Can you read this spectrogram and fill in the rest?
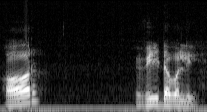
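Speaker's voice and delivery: "VCC", "और", "वीडबलई" each set apart by a long pause; dictation. Shown as a demonstration. Teacher has students write it below the diagram, halting dictation of "VCC और वीडबलई". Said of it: "नीचे में लिख लो भैया".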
